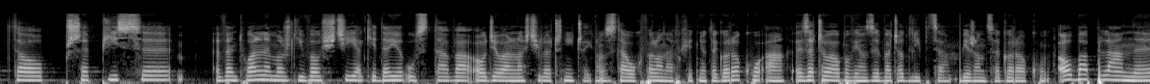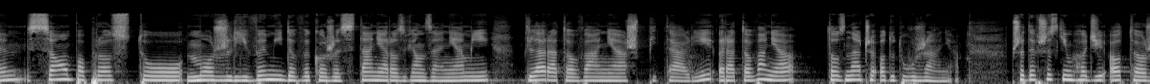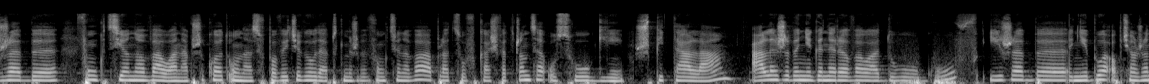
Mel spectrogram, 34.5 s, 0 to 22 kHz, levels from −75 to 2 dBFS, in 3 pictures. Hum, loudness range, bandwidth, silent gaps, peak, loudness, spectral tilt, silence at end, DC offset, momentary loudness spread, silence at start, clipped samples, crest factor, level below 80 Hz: none; 4 LU; 11.5 kHz; none; 0 dBFS; -18 LUFS; -5 dB/octave; 0 s; under 0.1%; 7 LU; 0.15 s; under 0.1%; 18 dB; -30 dBFS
